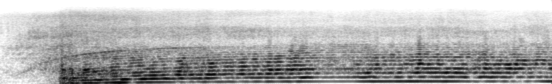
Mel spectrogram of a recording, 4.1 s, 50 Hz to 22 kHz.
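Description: A DeWalt 5-inch random orbit sander with 220-grit paper, sanding bare wood: its motor starts up with a whine that rises in pitch for about a second, then runs steady.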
